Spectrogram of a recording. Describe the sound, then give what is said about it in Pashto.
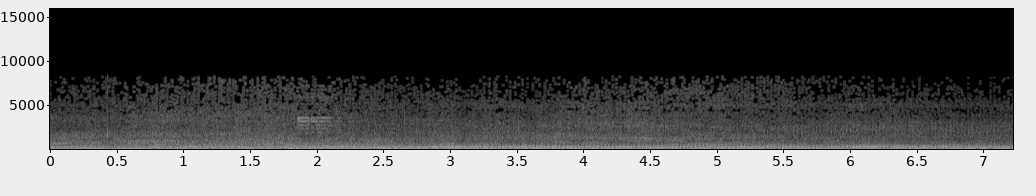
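Steady traffic noise from cars and motorcycles on a 103-kilometre potholed, rough road between Kandahar and Uruzgan. A continuous low engine rumble and road roar holds at a constant level throughout, with no speech. “دغه 103 کیلومتره لاره چې د کندهار او اورزګان ترمنځ پرته ده، ورباندې هر ورځ په سلګونه غټه او واړه موټر تګ راتګ کوي”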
